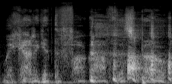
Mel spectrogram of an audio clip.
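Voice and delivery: hissed under his breath; whispering to his girlfriend to get off the boat; urgent whisper. Retold or imitated. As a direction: whisper it so the guide can't hear. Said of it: "and I'm like".

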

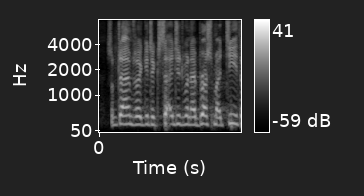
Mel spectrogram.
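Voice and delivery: ordinary delivery

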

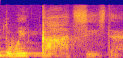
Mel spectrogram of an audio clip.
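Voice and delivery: slow, soft, fading to a whisper; hushed emphasis. Real, not acted. Preacher landing his point to the congregation, hushed. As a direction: let the phrase sink away almost voiceless.

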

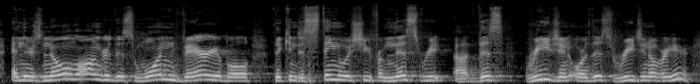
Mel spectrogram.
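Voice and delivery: fervent sermon delivery; preaching. Acted. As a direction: preach it out to the congregation. Preacher at full force opening.

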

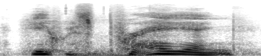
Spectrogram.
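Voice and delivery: soft, slow whispered reveal; hushed, slow reveal. Acted. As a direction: drop to a whisper for the answer. Answer to rhetorical question.

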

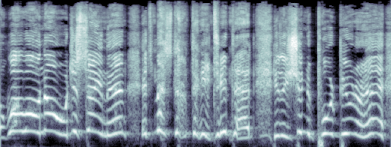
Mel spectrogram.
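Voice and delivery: high-pitched, pleading mock voice; alarmed backpedaling. Imitating guys backing off from the fight, high and flustered. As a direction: back down in a squeaky fluster. Retold men backing down from meltdown.

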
